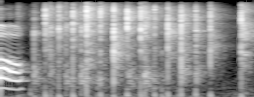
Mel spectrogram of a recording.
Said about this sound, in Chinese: 拍手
